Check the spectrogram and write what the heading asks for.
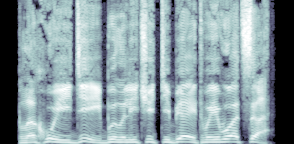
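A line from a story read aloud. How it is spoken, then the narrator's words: Barked. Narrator (Russian): рявкнул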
